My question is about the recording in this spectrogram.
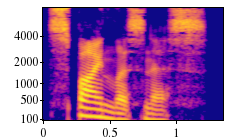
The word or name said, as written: spinelessness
